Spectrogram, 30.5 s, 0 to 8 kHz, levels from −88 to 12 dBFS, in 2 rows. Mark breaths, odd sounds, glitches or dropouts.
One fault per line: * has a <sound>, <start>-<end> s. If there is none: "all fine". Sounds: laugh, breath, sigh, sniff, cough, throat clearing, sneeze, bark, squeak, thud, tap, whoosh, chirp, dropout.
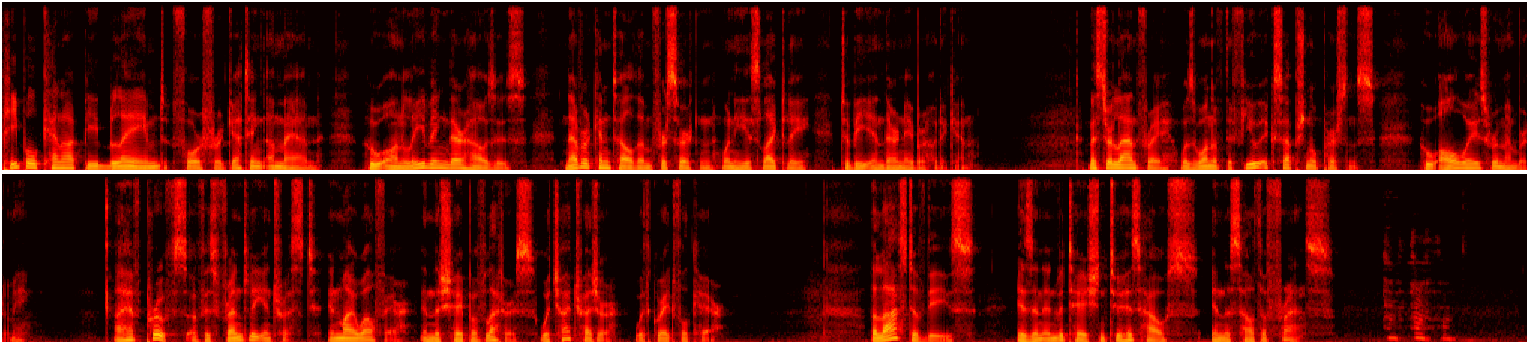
* has a laugh, 29.0-30.2 s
